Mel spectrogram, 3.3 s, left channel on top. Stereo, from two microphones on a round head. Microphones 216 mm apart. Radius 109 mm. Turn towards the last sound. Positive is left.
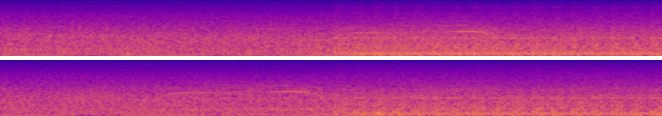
turn(degrees=30)  # may be behind; listen again after turning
